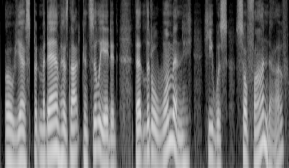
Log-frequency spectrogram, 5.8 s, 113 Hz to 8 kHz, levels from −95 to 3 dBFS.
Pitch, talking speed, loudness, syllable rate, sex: 145 Hz, 155 wpm, -20 LUFS, 4.6 syllables/s, male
